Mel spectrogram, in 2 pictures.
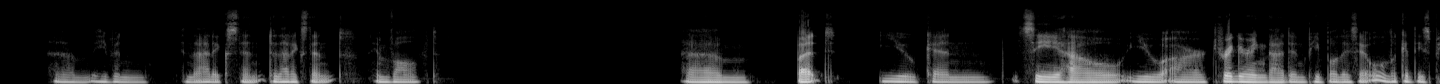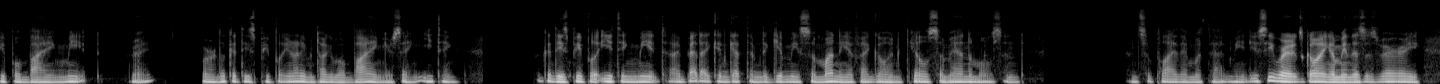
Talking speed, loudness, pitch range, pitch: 180 wpm, -21 LUFS, 115-125 Hz, 120 Hz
